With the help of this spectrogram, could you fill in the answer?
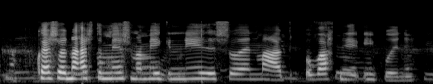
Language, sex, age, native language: Icelandic, female, 18-19, Icelandic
